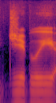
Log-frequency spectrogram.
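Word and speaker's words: Ghibli: and I've stated again I know some people say jibli I always say gibli so that's just how I pronounce it but as far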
